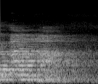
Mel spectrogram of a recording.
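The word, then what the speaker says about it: إن: Kemudian innal hamda dengan mengkasarkan hamzah yaitu inna, dan boleh dibaca anna, tetapi yang lebih bagus adalah dibaca dengan inna.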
